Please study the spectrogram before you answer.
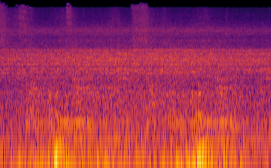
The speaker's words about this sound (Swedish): Titta, nu flyttar hyllan sig till höger och det tänds även lampor här. Här får man inte bli klämd, hör du?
